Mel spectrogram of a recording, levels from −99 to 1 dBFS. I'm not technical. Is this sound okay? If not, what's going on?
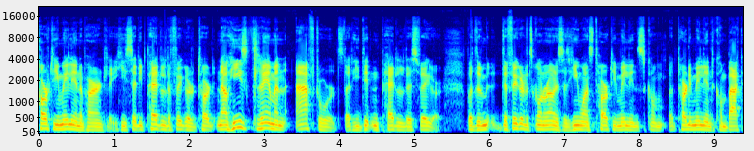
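No. There are two sharp clicks in the speech, at 1.69 and 5.77 seconds. Each is likely from dropped samples, a tiny sliver of sound missing.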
